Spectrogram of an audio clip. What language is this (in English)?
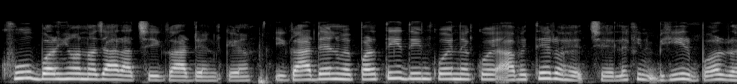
Maithili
